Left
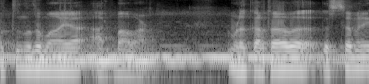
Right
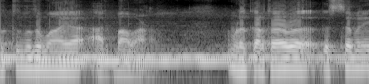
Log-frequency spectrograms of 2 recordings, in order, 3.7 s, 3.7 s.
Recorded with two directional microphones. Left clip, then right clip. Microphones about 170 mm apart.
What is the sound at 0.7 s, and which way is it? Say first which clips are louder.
Speech: right 3 dB; 45° left (ahead or behind).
